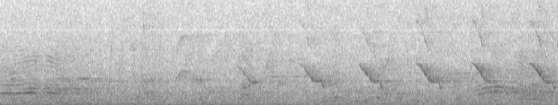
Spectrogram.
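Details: Asian koel calling: a fast series of short, high notes, each sliding downward, repeated roughly every third of a second and building through the clip, over a steady hissing background with one faint whistle near the start.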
